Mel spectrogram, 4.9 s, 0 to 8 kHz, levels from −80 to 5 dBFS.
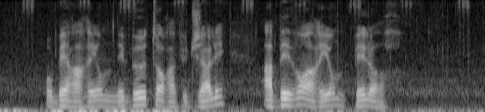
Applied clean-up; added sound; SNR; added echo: none; Insect; 8 dB; none.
